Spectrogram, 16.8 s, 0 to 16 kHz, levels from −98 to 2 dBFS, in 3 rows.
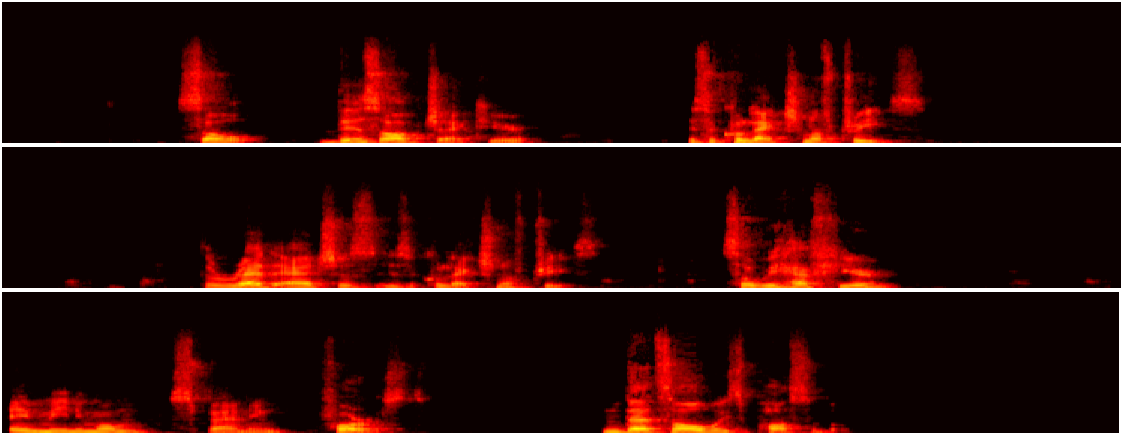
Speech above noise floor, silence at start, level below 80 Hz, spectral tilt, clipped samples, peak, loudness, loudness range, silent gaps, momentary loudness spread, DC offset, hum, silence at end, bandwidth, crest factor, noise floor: over 51 dB; 0.9 s; -78 dBFS; -5.5 dB/octave; under 0.1%; -18 dBFS; -39 LUFS; 6 LU; none; 18 LU; under 0.1%; none; 1.45 s; 11.5 kHz; 22 dB; under -90 dBFS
